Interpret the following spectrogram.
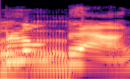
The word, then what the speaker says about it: Blanc: Prononcé On aurait Blanc pu penser. par. Blanc.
